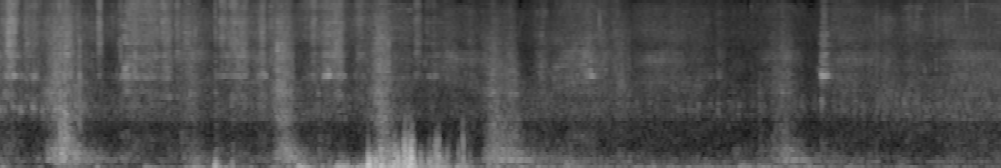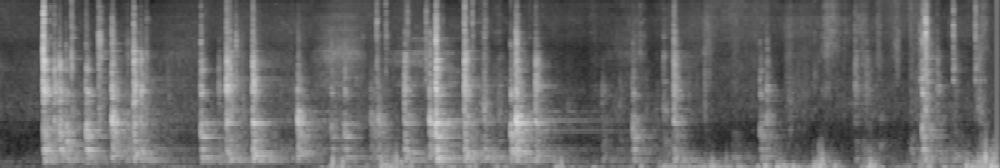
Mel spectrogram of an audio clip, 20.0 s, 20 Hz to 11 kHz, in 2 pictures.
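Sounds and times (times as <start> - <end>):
hand tools clanking on metal: 10.5 - 17.9.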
